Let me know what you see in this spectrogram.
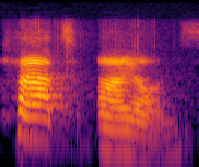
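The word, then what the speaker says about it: cation: electrons it becomes positive positive ions are called cat ions and that is how you pronounce it it's called a cat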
